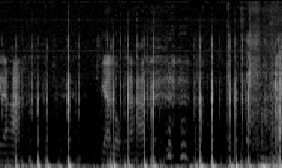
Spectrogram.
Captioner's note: laugh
